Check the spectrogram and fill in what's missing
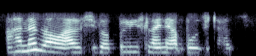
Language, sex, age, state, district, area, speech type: Kashmiri, female, 18-30, Jammu and Kashmir, Pulwama, rural, conversation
